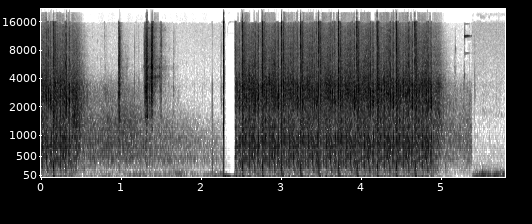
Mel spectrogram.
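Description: Handgun fired at a shooting range in a fast, steady string of sharp cracks, dozens of evenly spaced loud reports with a brief pause near the start and an abrupt stop near the end.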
